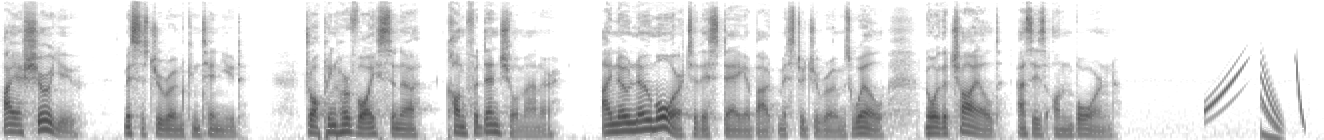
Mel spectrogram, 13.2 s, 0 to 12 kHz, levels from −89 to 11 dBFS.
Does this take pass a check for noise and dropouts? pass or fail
fail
